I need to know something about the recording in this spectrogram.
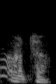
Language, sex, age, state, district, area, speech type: Bengali, male, 18-30, West Bengal, Kolkata, urban, conversation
